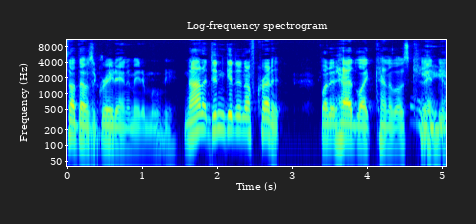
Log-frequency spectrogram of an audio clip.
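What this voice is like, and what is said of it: Usual voice. Nothing is said of it.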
